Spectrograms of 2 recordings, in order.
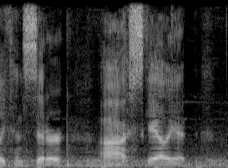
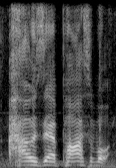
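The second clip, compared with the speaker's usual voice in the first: amazed; 9 semitones higher, 4 dB louder than usual. Real, not acted. Amazed at feat.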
